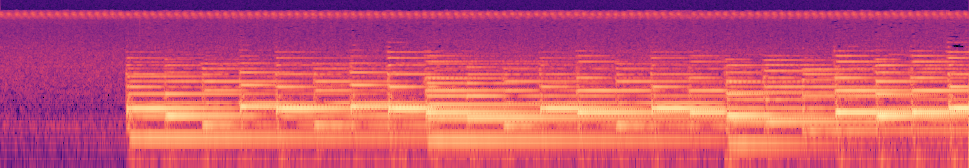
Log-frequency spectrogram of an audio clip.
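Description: Background piano music that starts abruptly about a second in, after near silence: a melody of single notes over held lower notes.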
